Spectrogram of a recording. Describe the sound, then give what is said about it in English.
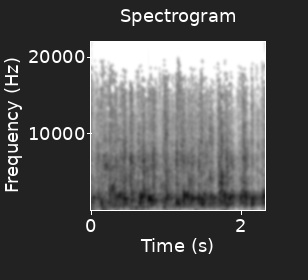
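A church audience applauds, a thick, continuous patter of many hands clapping at once, steady and fairly loud from start to finish. “Give the Lord a clap offering tonight.”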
